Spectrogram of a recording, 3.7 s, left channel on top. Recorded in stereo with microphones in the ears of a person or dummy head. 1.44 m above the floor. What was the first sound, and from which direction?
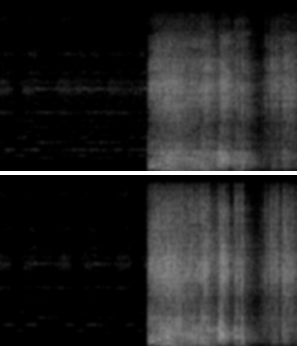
A zipper, 65° right (ahead or behind).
